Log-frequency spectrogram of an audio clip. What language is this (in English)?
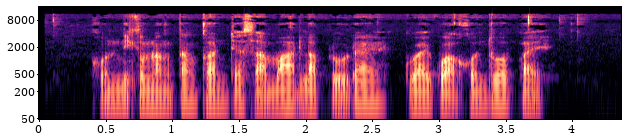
Thai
